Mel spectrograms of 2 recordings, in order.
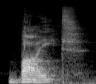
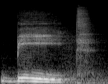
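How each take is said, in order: First: The vowel is pronounced as in the 1900s. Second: The vowel is pronounced as in the 1400s. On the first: "nineteen hundreds" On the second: "the way they would be pronounced in the fourteen hundreds"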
